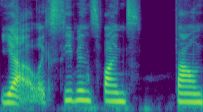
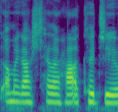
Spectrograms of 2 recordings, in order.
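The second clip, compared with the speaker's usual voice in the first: put-on upset voice. Retelling a scene where Belly gets upset: imitating Belly being upset. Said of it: "Belly gets, like, upset, and she's like".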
